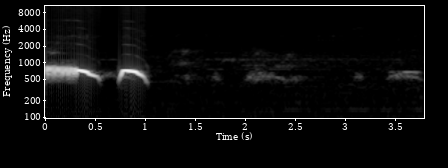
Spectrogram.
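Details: Tail end of a spotted dove coo: the end of a rolling burr, then one arched, falling hoot, followed by quiet, faint low murmurs.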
